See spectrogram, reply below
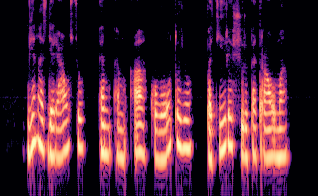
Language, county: Lithuanian, Klaipėda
